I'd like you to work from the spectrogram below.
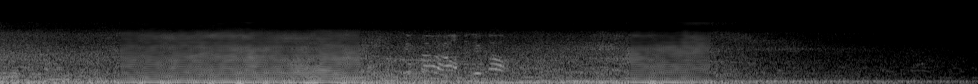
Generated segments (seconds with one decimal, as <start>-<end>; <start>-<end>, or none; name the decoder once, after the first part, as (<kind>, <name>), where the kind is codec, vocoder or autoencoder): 1.2-3.6 (vocoder, Vocos); 6.3-7.1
